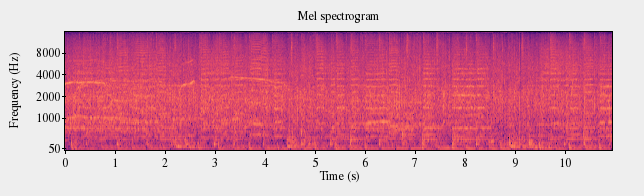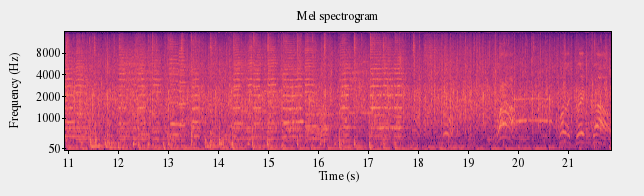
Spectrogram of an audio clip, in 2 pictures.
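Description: A live stand-up crowd greets a comedian's entrance with long, sustained applause and cheering that runs unbroken over a bed of entrance music, full and close throughout.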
